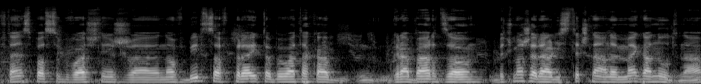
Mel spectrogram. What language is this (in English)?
Polish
